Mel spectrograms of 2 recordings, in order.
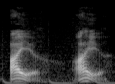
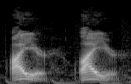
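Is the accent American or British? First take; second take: British; American. First: The r after the vowel is silent. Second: The r after the vowel is clearly pronounced. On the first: "英式发音" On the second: "我会用美式发音读出来"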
